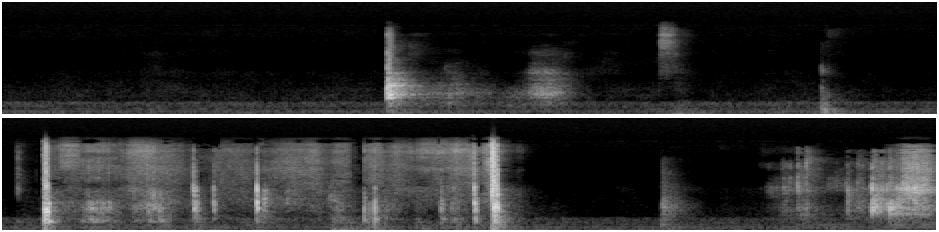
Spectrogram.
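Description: Knocks, clicks and rustling of things handled on a kitchen counter: the recording phone moved and set down, with a dense clatter in the second half and a single tap as a plastic tub is put down near the end.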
